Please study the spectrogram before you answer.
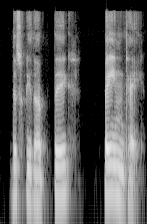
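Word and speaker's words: veinte: So it's pronounced bane like this would be the big bente bente. Right? So the V is a B so sound.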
